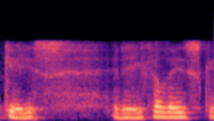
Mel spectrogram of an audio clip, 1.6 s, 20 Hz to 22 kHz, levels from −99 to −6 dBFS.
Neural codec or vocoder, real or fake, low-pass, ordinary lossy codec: none; real; 5.4 kHz; AAC, 48 kbps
